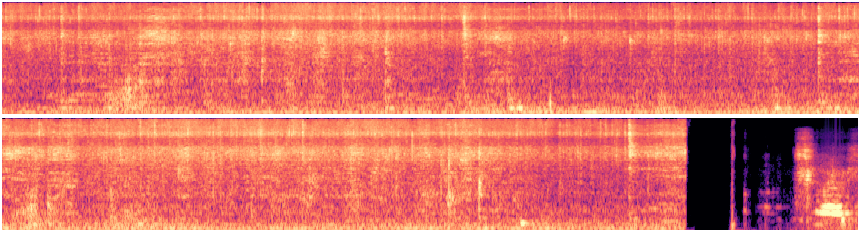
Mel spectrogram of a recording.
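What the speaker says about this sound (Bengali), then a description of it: "এখানে আমি পেঁয়াজ কাঁচামরিচটা হালকা তেলে ভেজে নিব" Onion and green chilli fry in a little oil with a steady close sizzle and soft stirring scrapes, then a brief cut to near silence at the end.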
